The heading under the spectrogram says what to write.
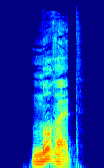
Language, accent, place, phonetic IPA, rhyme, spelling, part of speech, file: German, Germany, Berlin, [ˈmʊʁət], -ʊʁət, murret, verb, De-murret.ogg
- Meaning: second-person plural subjunctive I of murren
